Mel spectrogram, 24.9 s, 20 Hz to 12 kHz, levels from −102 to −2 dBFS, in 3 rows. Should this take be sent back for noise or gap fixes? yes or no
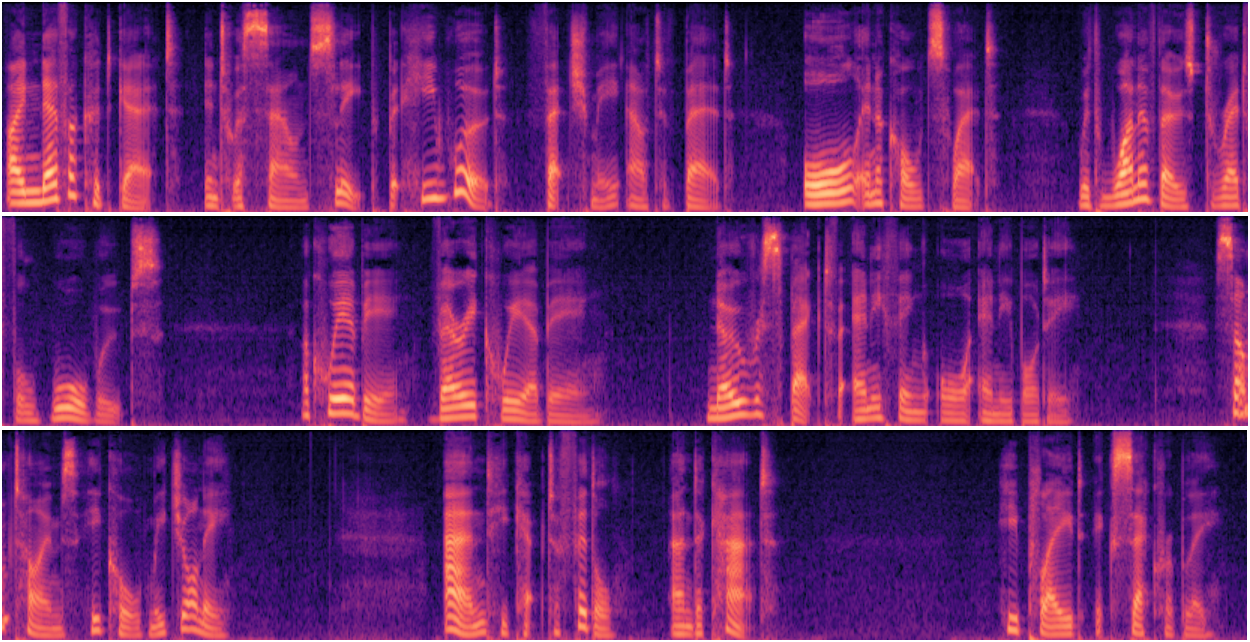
no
